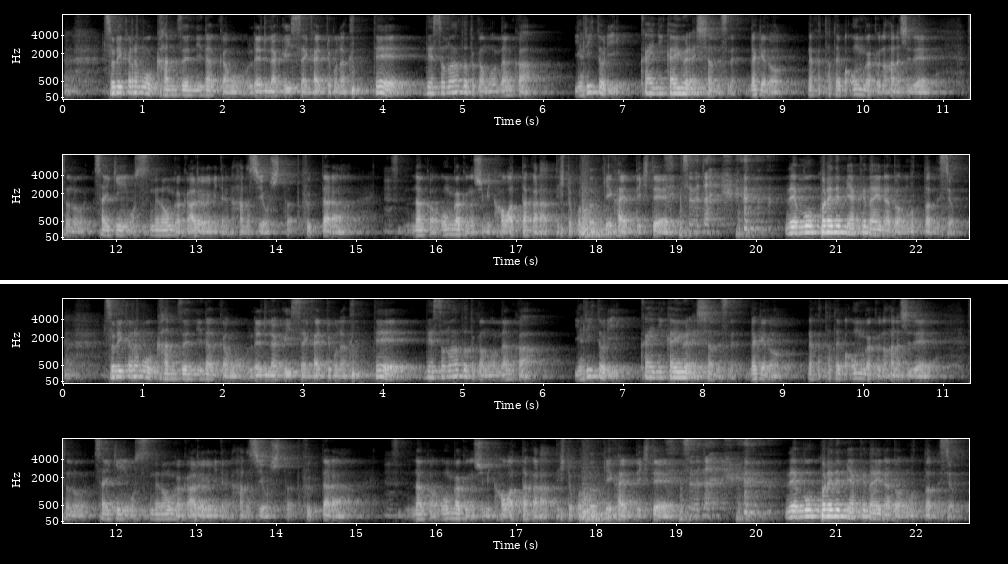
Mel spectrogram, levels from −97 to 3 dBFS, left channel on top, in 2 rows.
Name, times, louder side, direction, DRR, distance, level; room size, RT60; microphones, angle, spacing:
voice 1, 0.1-4.2 4.5-5.9 6.4-7.0 7.2-9.0 9.3-14.9 15.6-18.4 18.7-19.0 20.4-22.5, left 1 dB, 20° left, 6 dB, 0.6 m, -28 dB
voice 2, 17.8-18.1 18.8-20.2, left 1 dB, 50° left, 5 dB, 1.0 m, -35 dB
8.2 x 6.8 x 4.0 m, 1.2 s
head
